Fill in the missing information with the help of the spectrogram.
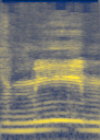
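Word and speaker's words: Meem: First here is Mem, M-E-E-M. And Pronounced meme, get it right.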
